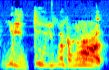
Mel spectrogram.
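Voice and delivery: high-pitched comic accusation; mock outrage. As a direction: squeak it out like a betrayed friend. Confronting friend who set him up.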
